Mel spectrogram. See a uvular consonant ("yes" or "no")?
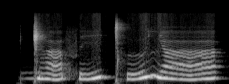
no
